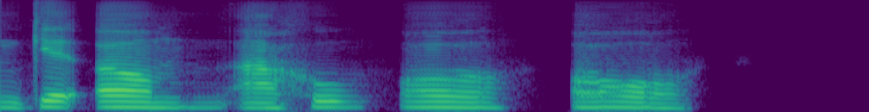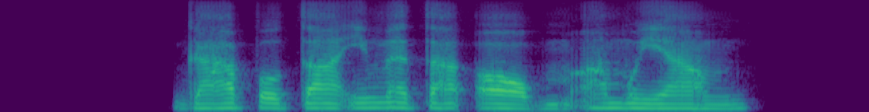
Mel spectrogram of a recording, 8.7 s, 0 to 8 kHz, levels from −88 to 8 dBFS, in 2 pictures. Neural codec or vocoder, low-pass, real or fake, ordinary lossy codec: codec, 16 kHz, 0.2 kbps, FocalCodec; none; fake; none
